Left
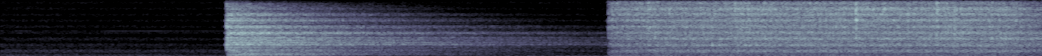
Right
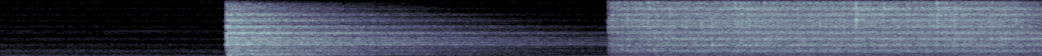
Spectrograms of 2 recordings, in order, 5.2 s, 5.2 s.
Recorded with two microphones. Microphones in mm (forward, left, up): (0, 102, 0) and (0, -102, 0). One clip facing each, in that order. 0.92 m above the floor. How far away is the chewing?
No chewing in this recording.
